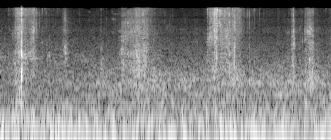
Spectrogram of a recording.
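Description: Footsteps on dry fallen leaves and twigs over dirt, giving a few scattered, faint crackles.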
